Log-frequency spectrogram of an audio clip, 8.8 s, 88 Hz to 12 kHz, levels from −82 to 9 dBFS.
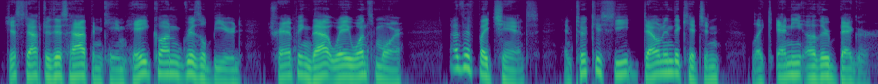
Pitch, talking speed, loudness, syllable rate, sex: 130 Hz, 190 wpm, -21 LUFS, 5.4 syllables/s, male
